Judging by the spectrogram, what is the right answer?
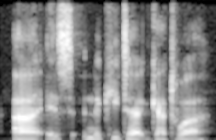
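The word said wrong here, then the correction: Ncuti: Is it Nakuti? Nakuti.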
